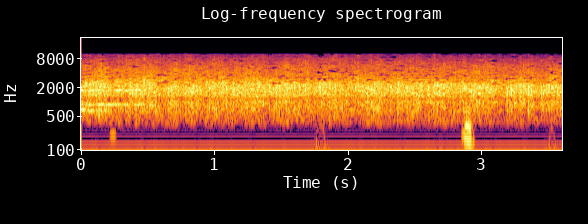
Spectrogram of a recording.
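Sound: audience round of applause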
